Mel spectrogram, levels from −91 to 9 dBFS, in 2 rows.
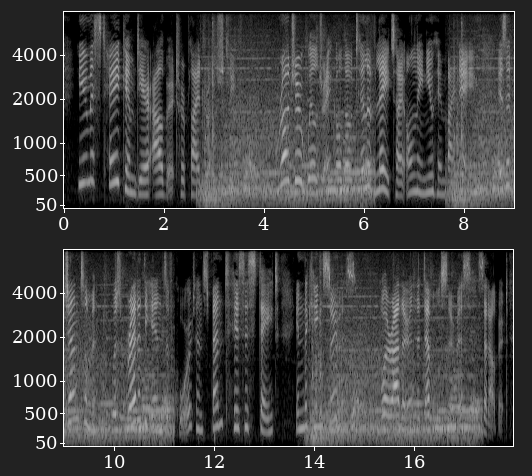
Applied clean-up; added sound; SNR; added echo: none; Subway, metro, underground / Sliding door; 5 dB; none.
